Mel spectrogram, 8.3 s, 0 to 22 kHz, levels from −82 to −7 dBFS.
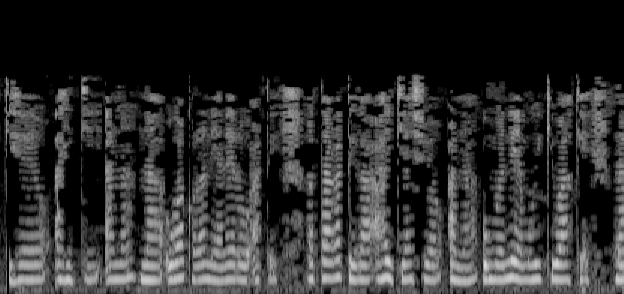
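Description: Speech encoded at a very low bitrate, which fits roughly 12 kbps, shows AAC compression, likely AAC-LC. Throughout, nothing sounds above about 7.7 kHz, so the sound is dull, and heavy quantisation gives sibilants and held sounds a smeared, warbling, fizzy texture.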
